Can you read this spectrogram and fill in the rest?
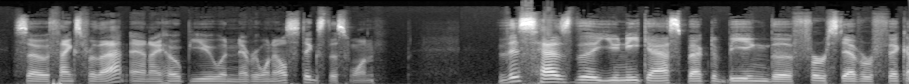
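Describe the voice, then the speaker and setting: A man's voice: low-pitched, fairly bright tone, clear, resonant tone, no echo. A man giving a casual, hesitant introduction as the host of a fan fiction reading channel, in an informal, apologetic way. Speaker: fan fiction reader hosting own channel.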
